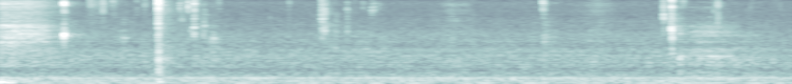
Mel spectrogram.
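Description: A person chewing a bite of canned pineapple: faint wet squishing and a few soft mouth clicks, spaced irregularly.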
